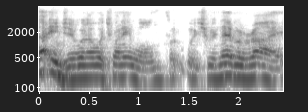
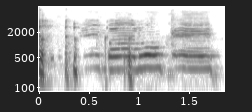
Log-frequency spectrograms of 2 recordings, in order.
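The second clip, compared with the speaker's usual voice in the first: slow, laid-back much higher Jamaican voice; Jamaican drawl; 8 semitones higher, much slower than usual. Retold or imitated. Ken brushing off the batter in a slow Jamaican voice. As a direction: imitate the cool Jamaican bowler, drawn out slowly. Jamaican bowler's easy reply.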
